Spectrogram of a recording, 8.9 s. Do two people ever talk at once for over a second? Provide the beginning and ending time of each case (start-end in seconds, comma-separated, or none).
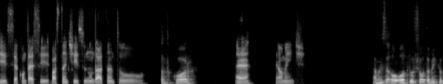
none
